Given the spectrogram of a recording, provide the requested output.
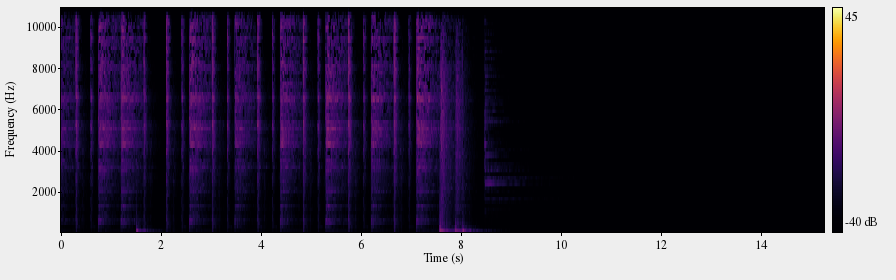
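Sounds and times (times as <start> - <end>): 
drums: 0.0 - 9.1.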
